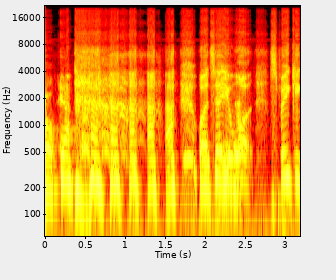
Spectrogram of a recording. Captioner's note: laughs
